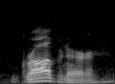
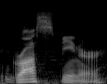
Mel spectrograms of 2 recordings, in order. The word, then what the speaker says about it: Grosvenor: Pronounced Grosvenor, not Grosvenor. Yep.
